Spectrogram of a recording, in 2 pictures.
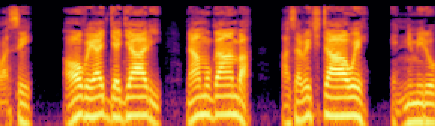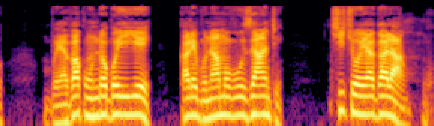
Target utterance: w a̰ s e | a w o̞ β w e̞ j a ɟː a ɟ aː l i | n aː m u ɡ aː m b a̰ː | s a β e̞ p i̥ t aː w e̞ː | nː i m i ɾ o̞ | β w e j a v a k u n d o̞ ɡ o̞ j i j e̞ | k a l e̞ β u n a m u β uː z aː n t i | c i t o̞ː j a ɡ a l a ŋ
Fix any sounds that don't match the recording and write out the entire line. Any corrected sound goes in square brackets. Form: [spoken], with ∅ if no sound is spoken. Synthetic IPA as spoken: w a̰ s e | a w o̞ β w e̞ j a ɟː a ɟ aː l i | n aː m u ɡ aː m b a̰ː | s a β e̞ [c] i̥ t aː w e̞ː | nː i m i ɾ o̞ | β w e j a v a k u n d o̞ ɡ o̞ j i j e̞ | k a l e̞ β u n a m u β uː z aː n t i | c i [c] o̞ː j a ɡ a l a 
